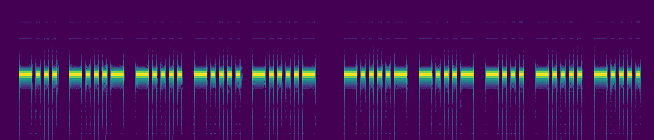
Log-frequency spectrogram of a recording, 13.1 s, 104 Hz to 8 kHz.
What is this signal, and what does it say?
Morse code, heard as a keyed tone, about 14 wpm, 800 Hz. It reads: B<BT>66- -<BT>B66
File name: CW gyakorlas b 6 egyenlo minusz 12 baud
